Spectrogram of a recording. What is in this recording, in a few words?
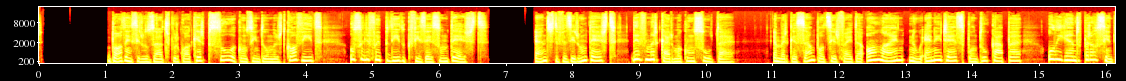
portuguese coronavirus testing centres in westminster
